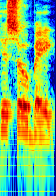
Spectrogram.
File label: "disobey", us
